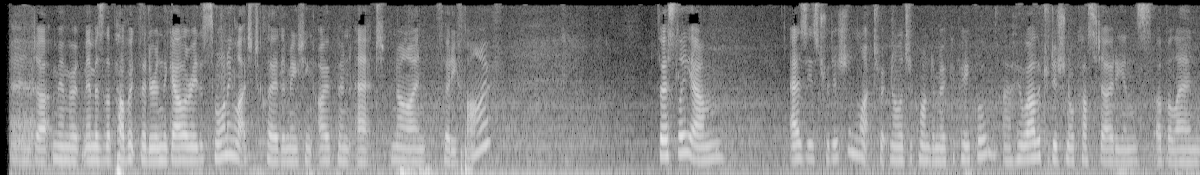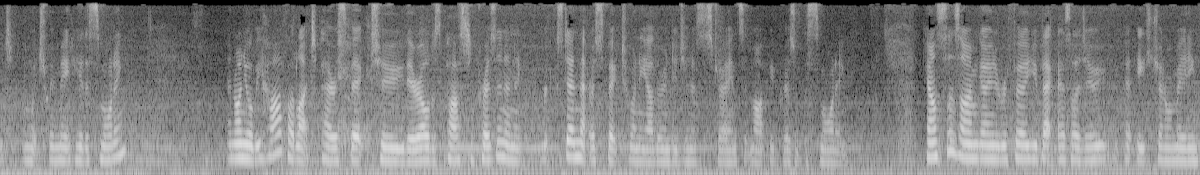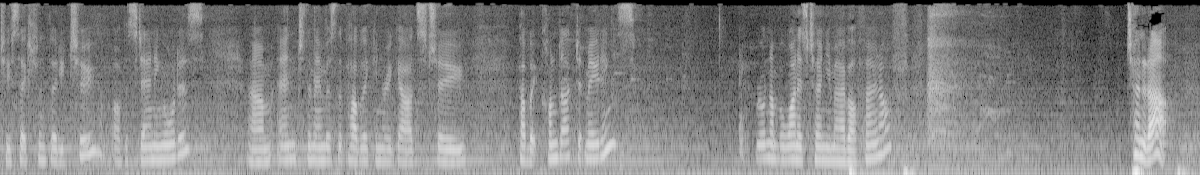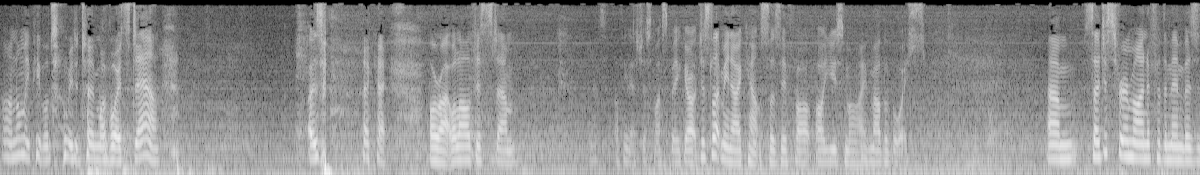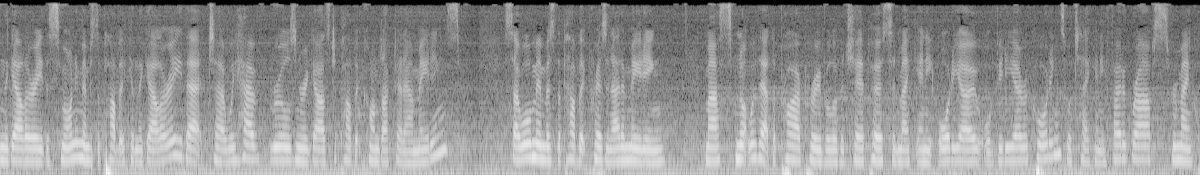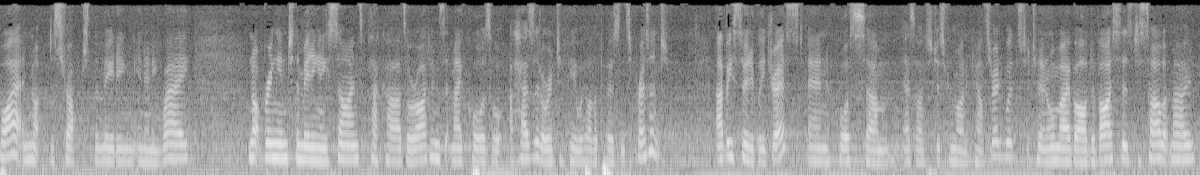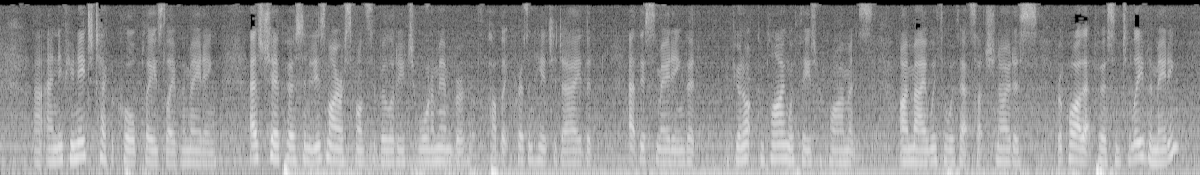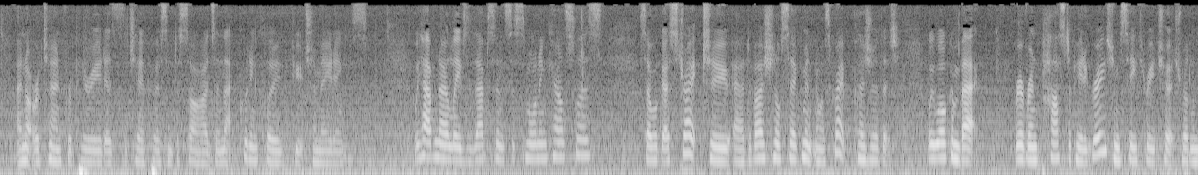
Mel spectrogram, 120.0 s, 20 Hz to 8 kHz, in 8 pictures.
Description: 25 July 2018 - General meeting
